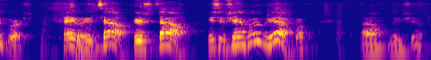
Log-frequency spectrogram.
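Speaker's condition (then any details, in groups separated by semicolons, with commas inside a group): ALS; bulbar-upper onset, tongue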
